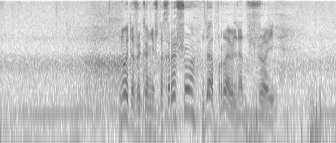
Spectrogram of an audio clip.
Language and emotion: Russian, positive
